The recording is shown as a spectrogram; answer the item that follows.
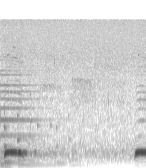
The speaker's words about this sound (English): The low-pitched hoot of a long-eared owl can carry for half a mile. The bird flies low across open fields in the dark, listening intently for rodent prey. When it's not hunting, the owl perches in a dense stand of trees.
